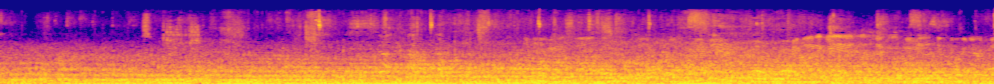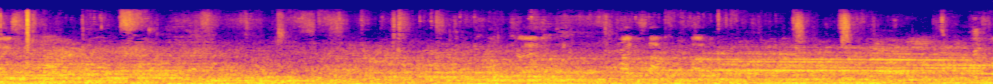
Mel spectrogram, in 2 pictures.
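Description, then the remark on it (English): Two helicopters flying overhead, a loud, steady rumbling drone with a faint rhythmic chop, holding constant for the whole stretch, with muffled voices underneath. “Helicopters, there's two of them.”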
